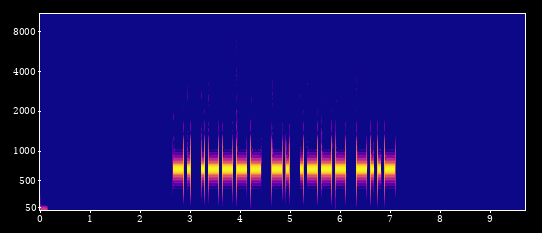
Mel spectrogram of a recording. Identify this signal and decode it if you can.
Morse code, heard as a keyed tone, about 17 wpm, 700 Hz. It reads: N1NJX
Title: USA Call Signs - 5 Characters - Repeated 2x - 17wpm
